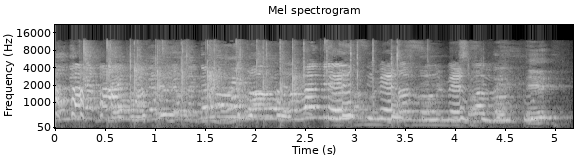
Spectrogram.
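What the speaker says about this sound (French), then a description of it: "Faut applaudir." An audience claps during a drawing-prize announcement. The brisk, close clapping comes in uneven bursts mixed with lively voices and some chuckling.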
